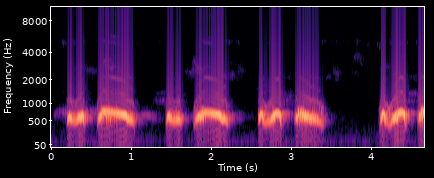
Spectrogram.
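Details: Spotted dove cooing to lure wild doves to a trapping spot: low, mellow coo phrases, each a short note then a longer drawn-out falling coo, repeated in three or four groups with brief pauses and no background noise.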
